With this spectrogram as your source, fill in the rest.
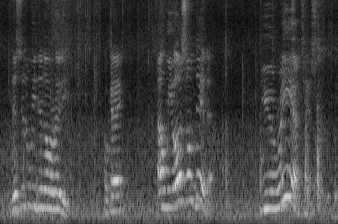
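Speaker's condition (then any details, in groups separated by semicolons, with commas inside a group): No condition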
